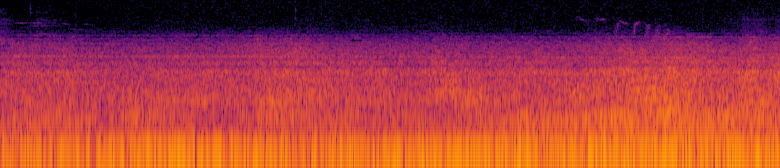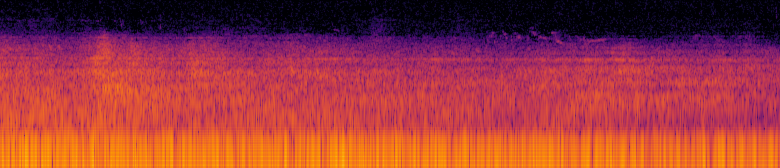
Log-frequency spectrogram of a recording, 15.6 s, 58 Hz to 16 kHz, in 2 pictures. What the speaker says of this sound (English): Lingus A320 on the roll now.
